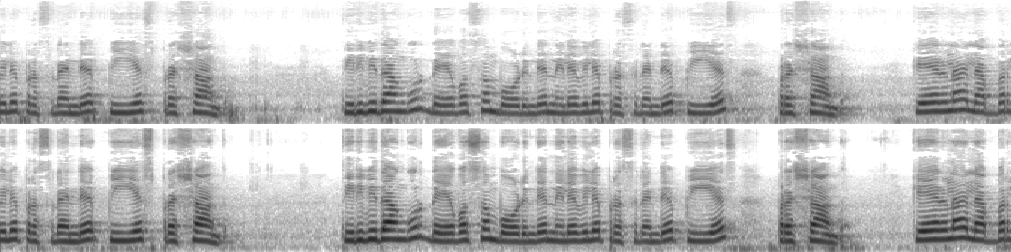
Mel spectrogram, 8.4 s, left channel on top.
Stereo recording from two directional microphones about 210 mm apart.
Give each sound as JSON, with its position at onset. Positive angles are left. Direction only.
{"t": 0.0, "sound": "speech", "side_deg": -40}
{"t": 2.8, "sound": "speech", "side_deg": -45}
